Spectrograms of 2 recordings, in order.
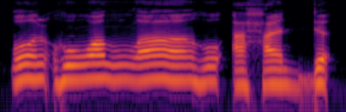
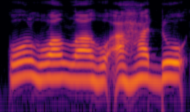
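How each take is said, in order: First: The last word stops on a consonant, cut off. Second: The last word ends in a linking vowel 'du'. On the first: The verse is read on its own, as written. "dibaca normal, dibaca apa adanya" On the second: The verse is joined to the next one. "Ini dibaca satu jadi du"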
